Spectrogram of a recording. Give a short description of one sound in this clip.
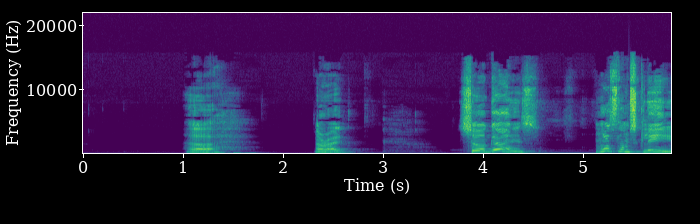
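A middle-aged man speaks with emphasis into a microphone, in short bursts.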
